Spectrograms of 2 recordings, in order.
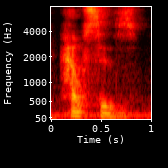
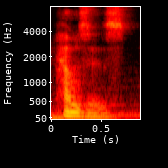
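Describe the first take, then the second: First: The consonant before the ending is an s. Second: The consonant before the ending is a z. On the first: The speaker calls it wrong. "en lugar de" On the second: The speaker calls it right. "debería ser doble Z"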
